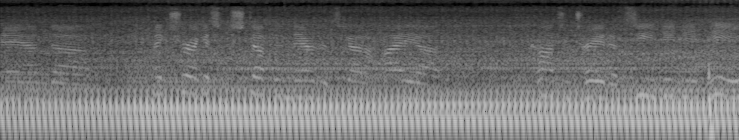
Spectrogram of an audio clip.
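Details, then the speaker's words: Vintage Briggs flat-tappet single-cylinder engine on scrap-acquired mower, after basic maintenance, no air cleaner yet, carb not finally adjusted: steady, even putter at constant speed with no misses or knocks; running well. "but she's running really good so I can't do the final adjustments on that carb until I get an air cleaner on it really really good very happy with that sounds great"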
